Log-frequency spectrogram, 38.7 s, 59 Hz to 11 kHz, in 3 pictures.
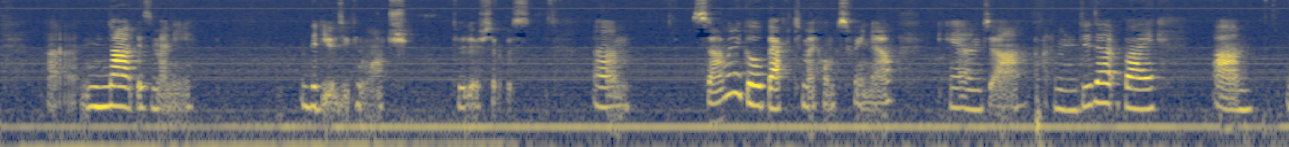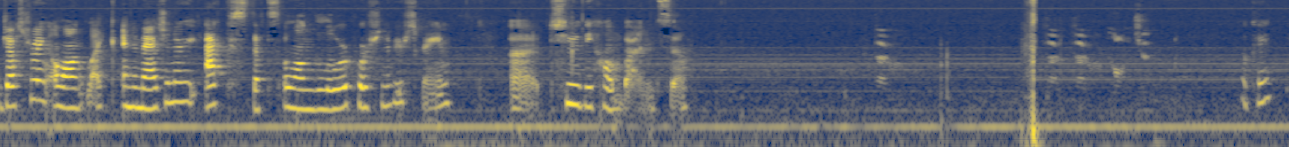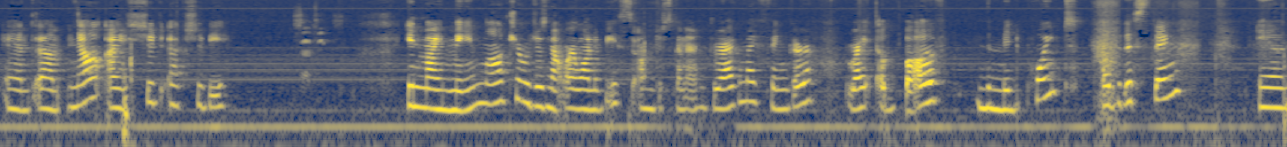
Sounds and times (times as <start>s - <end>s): Speech: 0.5s - 2.0s, 3.0s - 5.3s, 6.0s - 6.3s, 7.0s - 11.6s, 12.2s - 17.4s, 18.0s - 19.8s, 21.7s - 21.9s, 23.3s - 24.4s, 25.3s - 28.1s, 28.8s - 29.2s, 29.9s - 37.6s, 38.4s - 38.6s.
